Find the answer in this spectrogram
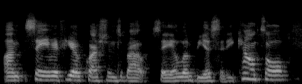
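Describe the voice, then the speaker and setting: Her voice lowish and a little bright, a woman lobbyist leads a casual online training session. She explains quickly, with frequent ums and false starts, sounding tired-voiced while sucking on a cough drop.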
